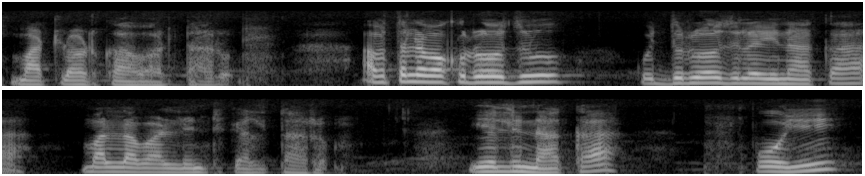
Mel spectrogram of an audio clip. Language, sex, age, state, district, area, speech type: Telugu, female, 60+, Andhra Pradesh, Sri Balaji, urban, spontaneous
